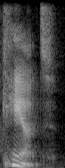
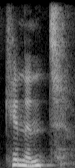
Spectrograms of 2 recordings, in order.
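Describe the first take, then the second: First: The word is said as one syllable. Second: The word is said as two syllables. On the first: The speaker calls it right. "if we were to clap it out, it's can't" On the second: The speaker calls it wrong. "with the two N's, it would actually be two syllables"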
